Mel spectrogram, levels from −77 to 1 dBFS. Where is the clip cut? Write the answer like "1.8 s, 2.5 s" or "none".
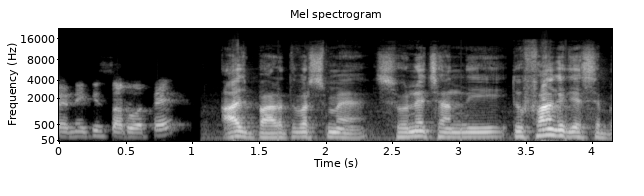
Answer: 1.0 s, 2.4 s, 3.3 s

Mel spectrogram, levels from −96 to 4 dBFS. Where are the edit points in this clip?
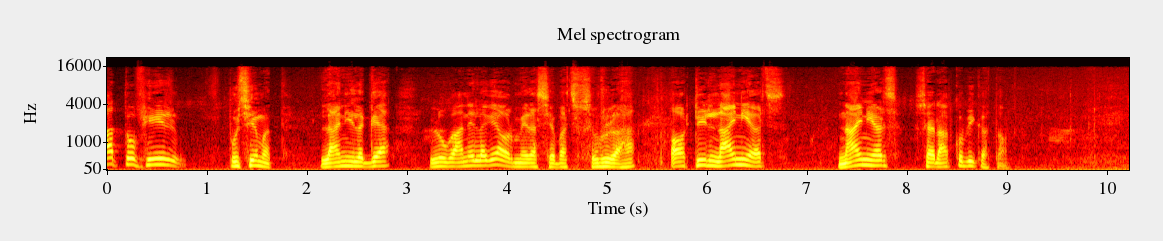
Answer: none

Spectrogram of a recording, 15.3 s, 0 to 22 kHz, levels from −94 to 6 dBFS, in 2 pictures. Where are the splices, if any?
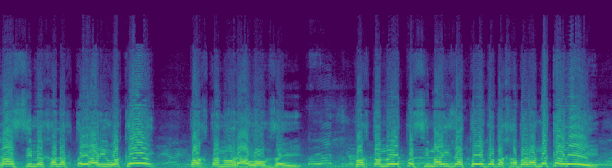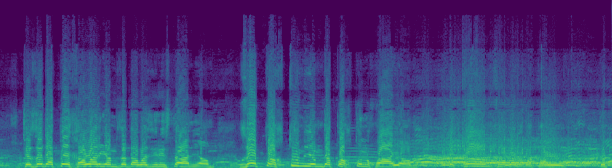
none

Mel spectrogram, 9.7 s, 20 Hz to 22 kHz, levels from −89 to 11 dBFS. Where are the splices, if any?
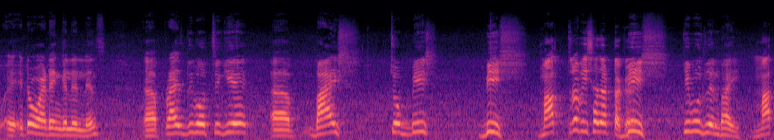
none

